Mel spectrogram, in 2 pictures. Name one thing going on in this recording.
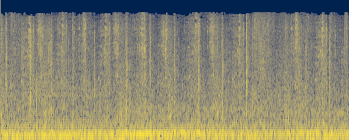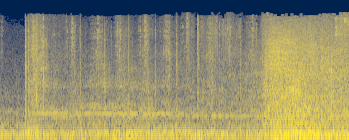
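Footsteps crunch over rough ground.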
